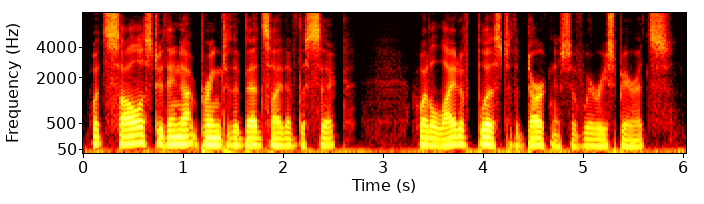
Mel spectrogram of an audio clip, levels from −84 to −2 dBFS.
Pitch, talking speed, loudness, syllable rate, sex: 110 Hz, 230 wpm, -16 LUFS, 5.9 syllables/s, male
